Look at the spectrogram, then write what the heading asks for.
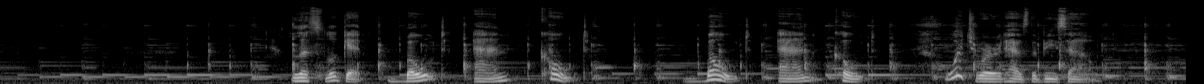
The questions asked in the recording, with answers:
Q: Which word has the B sound?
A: You are amazing. Boat does have the B sound.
